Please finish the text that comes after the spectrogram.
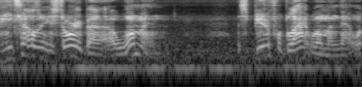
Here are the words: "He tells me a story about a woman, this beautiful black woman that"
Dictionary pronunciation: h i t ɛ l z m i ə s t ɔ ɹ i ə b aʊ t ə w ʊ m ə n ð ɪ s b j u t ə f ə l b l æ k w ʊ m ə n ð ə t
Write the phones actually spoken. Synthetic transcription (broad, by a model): h i t ɛ l z m i ə s t ɔ ɹ i ə b aʊ t ə w ʊ m ə n ð ɪ s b j u t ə f l b l æ k w ʊ m ə n ð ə t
